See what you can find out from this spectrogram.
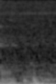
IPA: n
